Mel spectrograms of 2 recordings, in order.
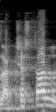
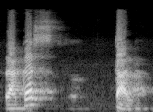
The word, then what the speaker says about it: राकस ताल: लोग प्रोनाउंसिएशन की वजह से इसको क्या पढ़ रहे हैं? राकस ताल। Earlier it was known as राक्षस ताल, अब प्रोनाउंसिएशन लोगों का अच्छा हो नहीं पाया, that's why it is known as राकस ताल।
